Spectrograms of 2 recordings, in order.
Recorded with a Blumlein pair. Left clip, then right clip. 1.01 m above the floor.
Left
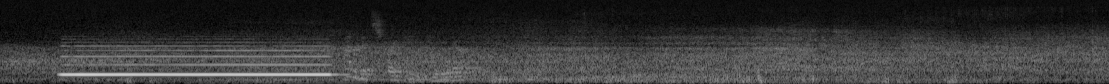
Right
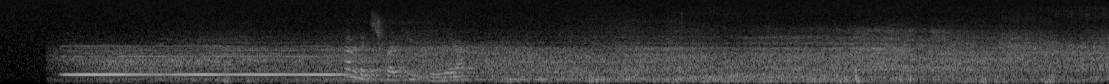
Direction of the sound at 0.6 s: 40° left.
